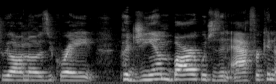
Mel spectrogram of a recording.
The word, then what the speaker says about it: Pygeum: But it's Pygeum bark. I think that's how it's pronounced, pygeum or pygeum bark.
